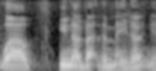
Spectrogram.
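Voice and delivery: sarcastic, deferential, passive-aggressive, pointed tone. Retelling the manager's reply to an interviewer: imitating Pep being passive-aggressive. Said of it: "he's the king of passive aggressiveness".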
